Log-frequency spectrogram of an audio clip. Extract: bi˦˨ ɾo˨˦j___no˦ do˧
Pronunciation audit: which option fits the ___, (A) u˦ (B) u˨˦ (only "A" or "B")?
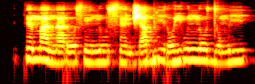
A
